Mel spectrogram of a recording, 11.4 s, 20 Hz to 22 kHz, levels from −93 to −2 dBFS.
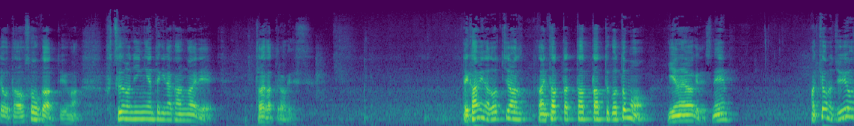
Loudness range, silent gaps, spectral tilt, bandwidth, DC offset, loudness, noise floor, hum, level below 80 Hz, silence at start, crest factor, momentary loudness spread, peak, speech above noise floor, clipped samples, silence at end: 9 LU; none; -6.5 dB/octave; 13.5 kHz; under 0.1%; -21 LUFS; -51 dBFS; none; -64 dBFS; 0 s; 22 dB; 15 LU; 0 dBFS; 31 dB; under 0.1%; 0 s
